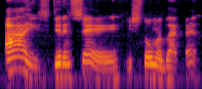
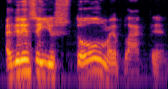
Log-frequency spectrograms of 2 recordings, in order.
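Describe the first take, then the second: First: The word "I" carries the main stress. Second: The word "stole" carries the main stress. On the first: Someone else said it. "It means I'm not the one who said that" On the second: It was borrowed, not stolen. "I said you borrowed it"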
